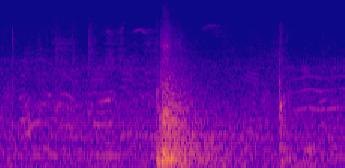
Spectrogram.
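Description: A foot kicks a ball with a sharp thud.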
